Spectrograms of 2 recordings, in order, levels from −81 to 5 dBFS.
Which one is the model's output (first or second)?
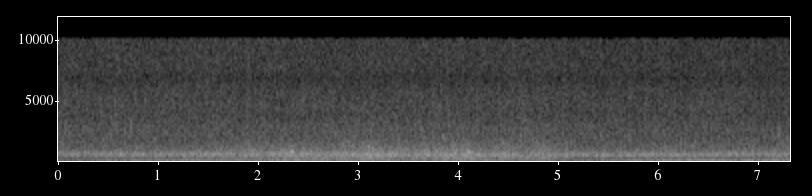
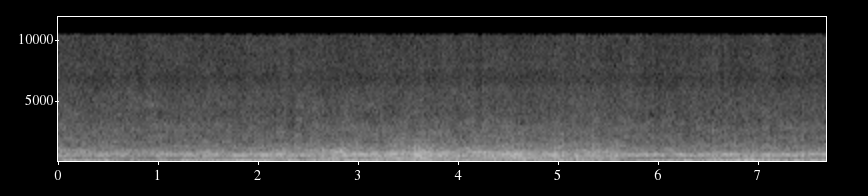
second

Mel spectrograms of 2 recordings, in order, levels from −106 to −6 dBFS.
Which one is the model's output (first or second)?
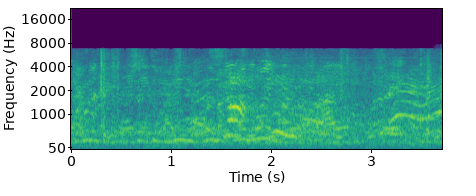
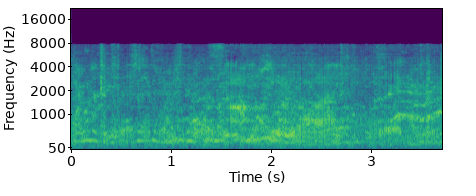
second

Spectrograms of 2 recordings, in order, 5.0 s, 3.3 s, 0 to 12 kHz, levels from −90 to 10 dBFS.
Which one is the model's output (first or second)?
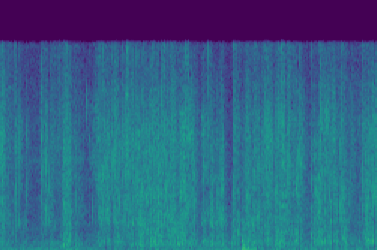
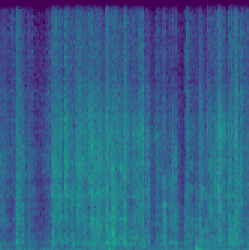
second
